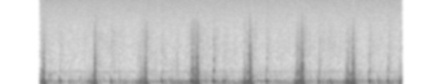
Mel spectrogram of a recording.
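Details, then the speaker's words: Three-part quail rhythm of mitral stenosis: loud snapping first sound, normal second sound, mitral opening snap; spreads from the apex upward and into the axilla. "область распространения ритма перепела обширно от верхушки сердца вверх и в подмышечную ямку давайте послушаем как звучит ритм перепела"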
